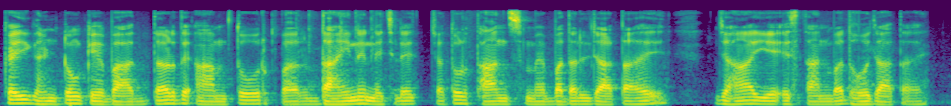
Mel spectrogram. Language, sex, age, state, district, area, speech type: Hindi, male, 18-30, Madhya Pradesh, Bhopal, urban, read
